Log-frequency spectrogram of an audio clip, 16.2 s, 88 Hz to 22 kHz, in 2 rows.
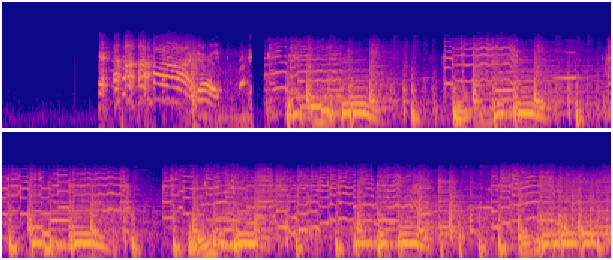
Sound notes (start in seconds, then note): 1.3 laughing; 4.7 upbeat rock music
